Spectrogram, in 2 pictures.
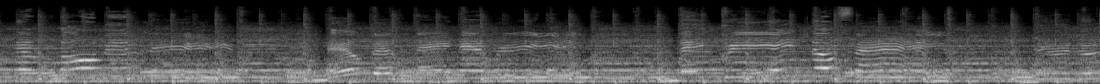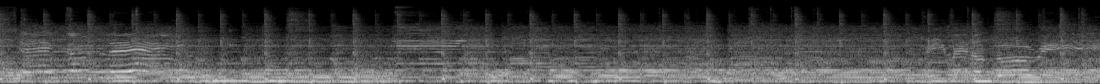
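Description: PRS SE electric guitar playing a lead break of bent, wavering notes over a steady drum-machine beat.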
